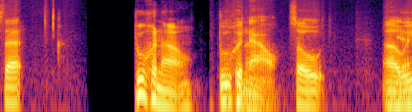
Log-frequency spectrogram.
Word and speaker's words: Buchenau: how do you pronounce that? Buchenau.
